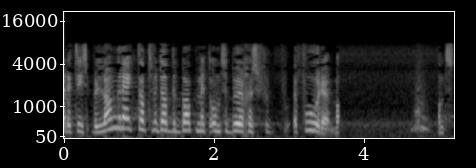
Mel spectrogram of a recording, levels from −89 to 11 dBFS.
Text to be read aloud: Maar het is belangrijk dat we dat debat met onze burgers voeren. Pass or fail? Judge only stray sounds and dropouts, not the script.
fail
